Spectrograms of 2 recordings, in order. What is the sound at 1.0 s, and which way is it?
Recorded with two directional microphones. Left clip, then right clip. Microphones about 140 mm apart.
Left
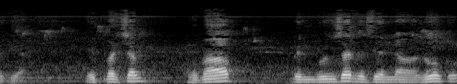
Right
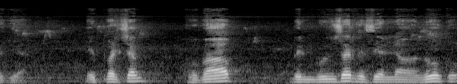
A man's voice, 20° right (ahead or behind).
